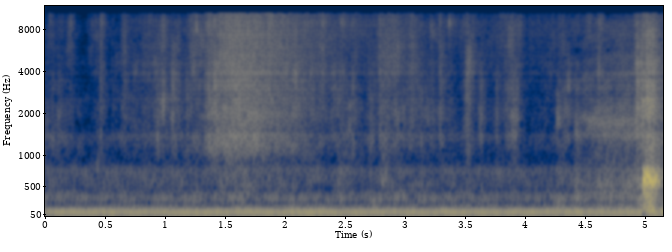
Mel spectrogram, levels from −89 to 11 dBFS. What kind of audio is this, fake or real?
fake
